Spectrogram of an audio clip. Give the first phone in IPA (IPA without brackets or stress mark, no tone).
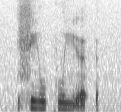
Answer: s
